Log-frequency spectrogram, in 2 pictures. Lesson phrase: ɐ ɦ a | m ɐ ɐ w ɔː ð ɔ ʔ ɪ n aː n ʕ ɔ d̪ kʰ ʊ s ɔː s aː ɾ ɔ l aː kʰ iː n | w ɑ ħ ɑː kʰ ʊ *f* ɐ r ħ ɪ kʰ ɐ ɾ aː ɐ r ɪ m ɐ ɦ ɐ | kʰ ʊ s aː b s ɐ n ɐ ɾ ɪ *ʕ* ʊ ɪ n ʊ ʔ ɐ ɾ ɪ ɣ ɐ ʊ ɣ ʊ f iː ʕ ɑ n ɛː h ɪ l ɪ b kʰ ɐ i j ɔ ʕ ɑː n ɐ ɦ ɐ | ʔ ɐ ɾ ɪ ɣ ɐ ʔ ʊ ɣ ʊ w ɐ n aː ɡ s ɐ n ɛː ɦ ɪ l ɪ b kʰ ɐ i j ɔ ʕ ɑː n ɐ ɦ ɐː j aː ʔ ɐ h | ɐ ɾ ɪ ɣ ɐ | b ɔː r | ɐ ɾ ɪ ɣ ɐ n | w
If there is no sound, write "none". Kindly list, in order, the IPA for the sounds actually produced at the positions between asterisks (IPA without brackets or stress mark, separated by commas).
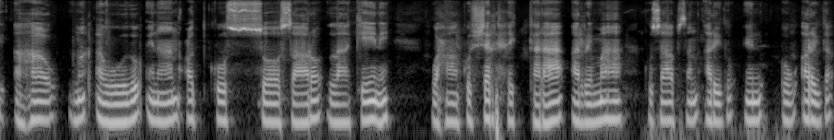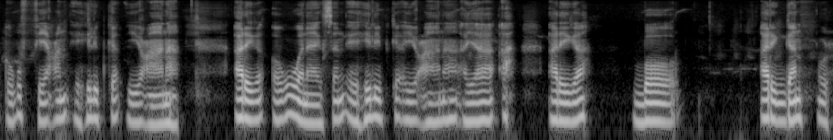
ʃ, ɣ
